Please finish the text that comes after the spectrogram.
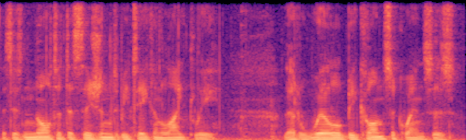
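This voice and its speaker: An actor playing a cautious, kindly gentleman in a period audio drama, polite and considered in his speech. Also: low-pitched, fairly even intonation, normal speed, slight background noise, natural voice. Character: cautious, kindly Scottish gentleman, loyal friend.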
